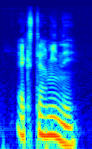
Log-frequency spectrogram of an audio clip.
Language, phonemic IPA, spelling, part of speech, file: French, /ɛk.stɛʁ.mi.ne/, exterminer, verb, Fr-exterminer.ogg
- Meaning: to exterminate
